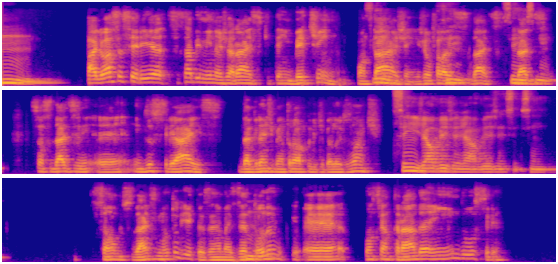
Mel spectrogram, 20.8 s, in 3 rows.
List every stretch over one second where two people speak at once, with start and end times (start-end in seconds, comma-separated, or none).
4.5-6.9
